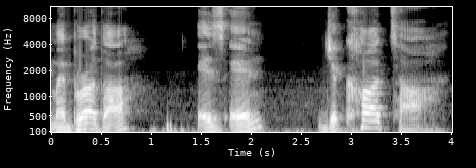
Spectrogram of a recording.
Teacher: R-nya hilang, T-nya biasa. Karena R-nya nggak ketemu sama vokal kan.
